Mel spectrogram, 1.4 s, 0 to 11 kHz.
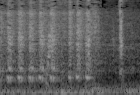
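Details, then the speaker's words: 2007 Honda Fit crank-no-start: the starter spins the engine at an even, fast chug for about a second without catching; bad fuel pump module. Relay and fuse were good, and the starter was first suspected. "2007 Honda Fit, and it wasn't starting. So, all right, so what the car was doing, it was just doing that,"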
